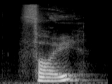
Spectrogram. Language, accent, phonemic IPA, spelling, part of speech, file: German, Austria, /fɔl/, voll, adjective / adverb, De-at-voll.ogg
- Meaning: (adjective) 1. full; filled 2. full (not hungry anymore) 3. drunk; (adverb) 1. fully 2. very; quite; really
